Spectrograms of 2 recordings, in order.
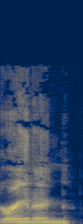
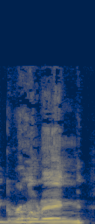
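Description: First: The first vowel sounds like the vowel in 'grain'. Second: The first vowel sounds like the vowel in 'groan'. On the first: The speaker calls it right. "and not graining" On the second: The speaker calls it wrong. "in my mind, the way his name is spelled, I always want to say groaning"

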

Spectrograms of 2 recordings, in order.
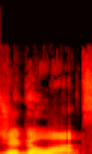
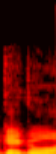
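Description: First: The word begins with a j sound. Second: The word begins with a hard g. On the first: This is how the film said it. "They called them gigawatts" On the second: This is the usual way to say it. "instead of gigawatts"

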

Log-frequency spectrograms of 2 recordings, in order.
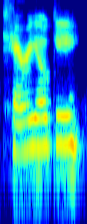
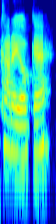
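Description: First: It has the usual American vowel sounds. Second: It has Cantonese-style vowel sounds. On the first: This is the form adopted in America. "that's how Americans say it" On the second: This is how the family says it back home. "How do you say it? Like karaoke"

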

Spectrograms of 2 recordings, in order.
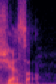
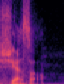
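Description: First: The name is said with French pronunciation. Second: The name is said with French pronunciation.

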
